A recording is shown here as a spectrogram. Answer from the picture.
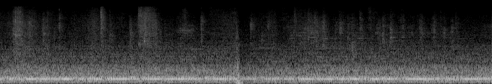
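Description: Steady interior noise of a Roslagsbanan X10p electric commuter train: an even hum with one constant low tone and a faint low knock about halfway through.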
